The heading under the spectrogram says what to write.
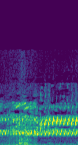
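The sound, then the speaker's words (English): A fast, steady run of chirpy Amazon frog croaks plays as a phone ringtone, the pulses repeating evenly and clearly, fairly loud with no voices over it. “It's an Amazon frog.”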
